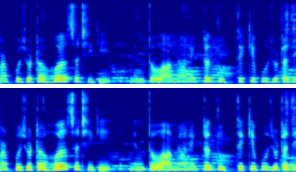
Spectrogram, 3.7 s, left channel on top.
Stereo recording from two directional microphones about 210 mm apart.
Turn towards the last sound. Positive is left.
turn(degrees=-15)  # may be behind; listen again after turning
